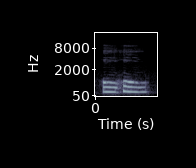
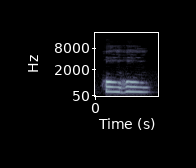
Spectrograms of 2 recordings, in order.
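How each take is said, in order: First: The syllables are said on a level high tone. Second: The syllables are said on a level high tone.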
